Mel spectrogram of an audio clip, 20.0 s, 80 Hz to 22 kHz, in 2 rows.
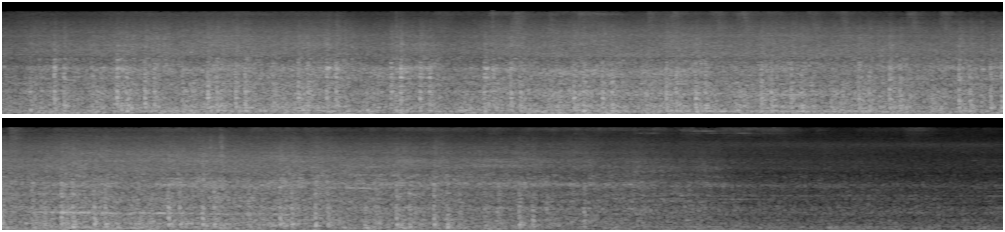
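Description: JR East E233-series electric commuter train (Takasaki/Utsunomiya Line) running past on the adjacent track. Its running noise is loud for about fifteen seconds and then fades away over the next few seconds as the last car goes by.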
